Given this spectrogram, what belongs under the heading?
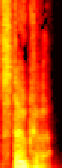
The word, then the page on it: stoker: British English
